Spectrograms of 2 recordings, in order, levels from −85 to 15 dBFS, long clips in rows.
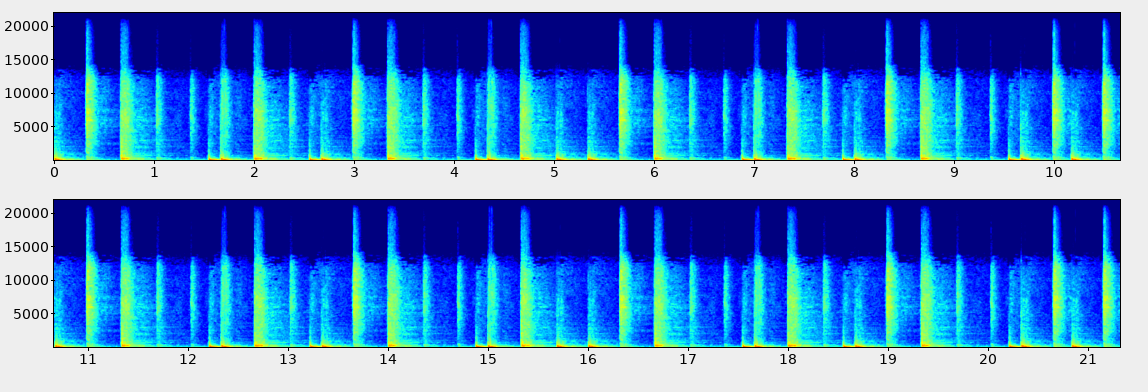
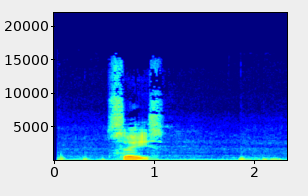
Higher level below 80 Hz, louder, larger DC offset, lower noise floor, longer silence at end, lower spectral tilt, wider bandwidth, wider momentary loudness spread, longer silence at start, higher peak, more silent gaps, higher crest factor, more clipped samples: first, -22 dBFS vs -44 dBFS; about the same, -16 LUFS vs -16 LUFS; neither; second, -36 dBFS vs -43 dBFS; about the same, 0.05 s vs 0.05 s; about the same, -4.5 dB/octave vs -4.5 dB/octave; first, 19.5 kHz vs 16 kHz; second, 17 LU vs 22 LU; about the same, 0 s vs 0.05 s; about the same, 0 dBFS vs 0 dBFS; neither; about the same, 16 dB vs 20 dB; neither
